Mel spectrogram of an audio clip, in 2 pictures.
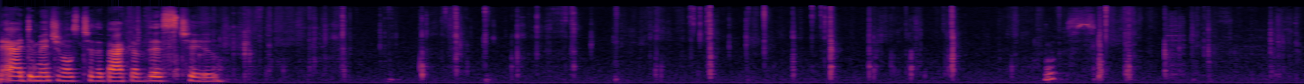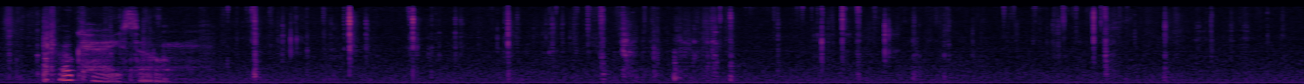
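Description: Card stock rustles and taps against a tabletop as hands handle it.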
